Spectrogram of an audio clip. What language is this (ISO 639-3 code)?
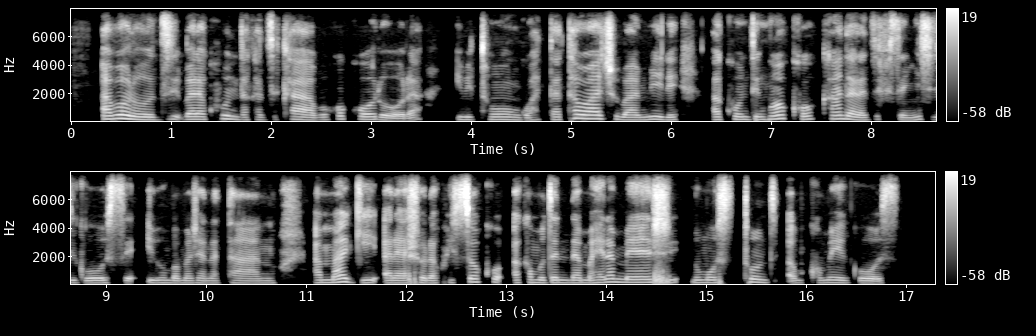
run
